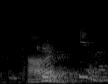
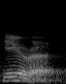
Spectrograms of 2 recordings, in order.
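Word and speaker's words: Ciara: Um, uh, uh, I've forgotten how to pronounce this name. C I A R A. Car. Kira.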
